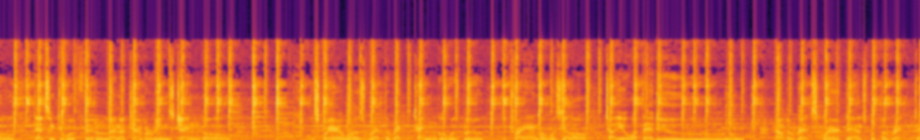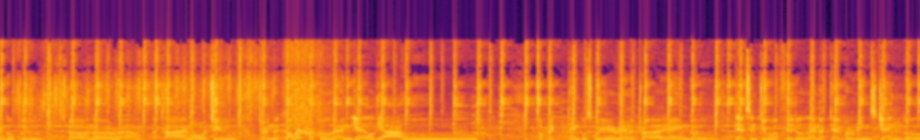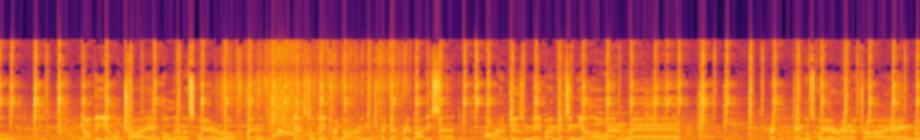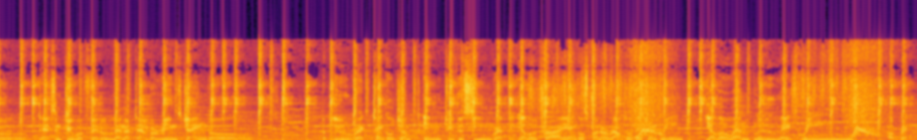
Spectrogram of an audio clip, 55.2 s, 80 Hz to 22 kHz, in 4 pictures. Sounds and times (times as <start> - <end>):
Music: 0.0 - 55.1.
